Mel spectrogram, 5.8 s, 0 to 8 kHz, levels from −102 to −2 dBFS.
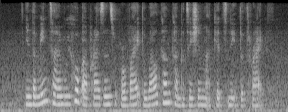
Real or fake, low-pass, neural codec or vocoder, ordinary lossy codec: real; 7.2 kHz; none; MP3, 64 kbps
